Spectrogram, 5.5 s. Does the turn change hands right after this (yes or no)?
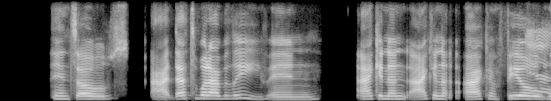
no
